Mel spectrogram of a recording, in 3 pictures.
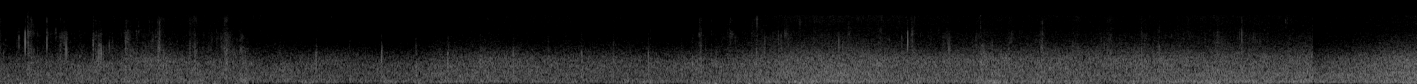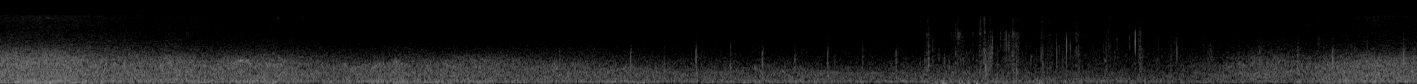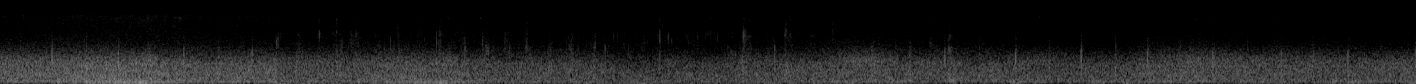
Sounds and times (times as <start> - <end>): Run: 0.0 - 13.2, 19.8 - 42.5
Outside, rural or natural: 0.0 - 42.5.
